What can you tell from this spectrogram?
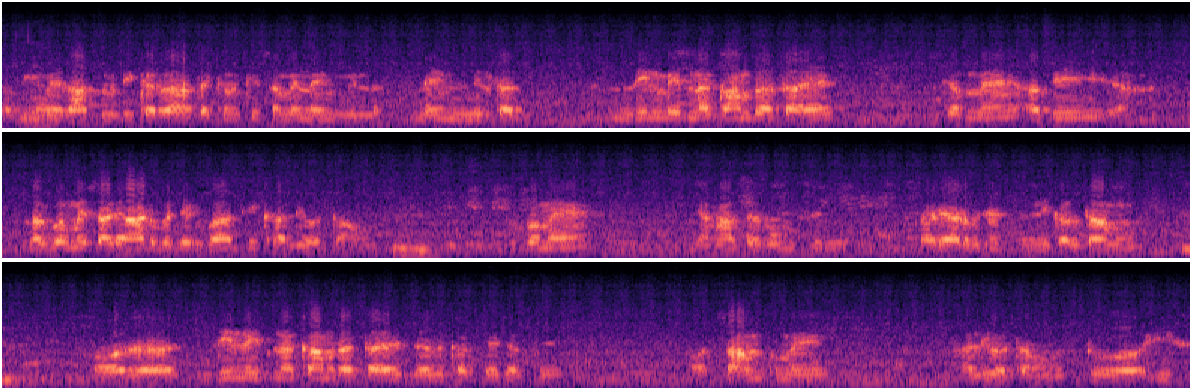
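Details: Man in a stammering therapy session, working on it continuously for about two months; stuttering.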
